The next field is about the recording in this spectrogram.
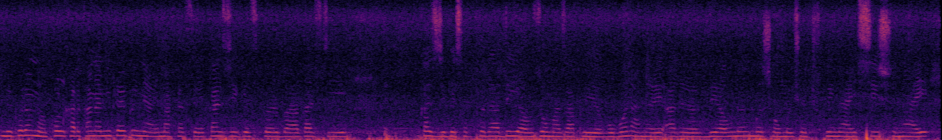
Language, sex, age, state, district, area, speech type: Bodo, female, 18-30, Assam, Kokrajhar, rural, spontaneous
